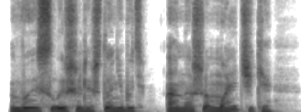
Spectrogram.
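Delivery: hopeful, high-pitched tone. A mother asks the arriving visitors about her boy, hopeful. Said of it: "с надеждой спросила она".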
